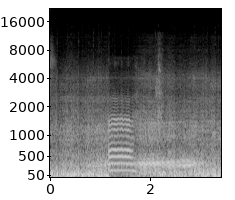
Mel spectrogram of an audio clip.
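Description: A Benelli TNT 15 motorcycle engine hums steadily while riding, with a brief higher-pitched whine rising over the constant rumble, up close.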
